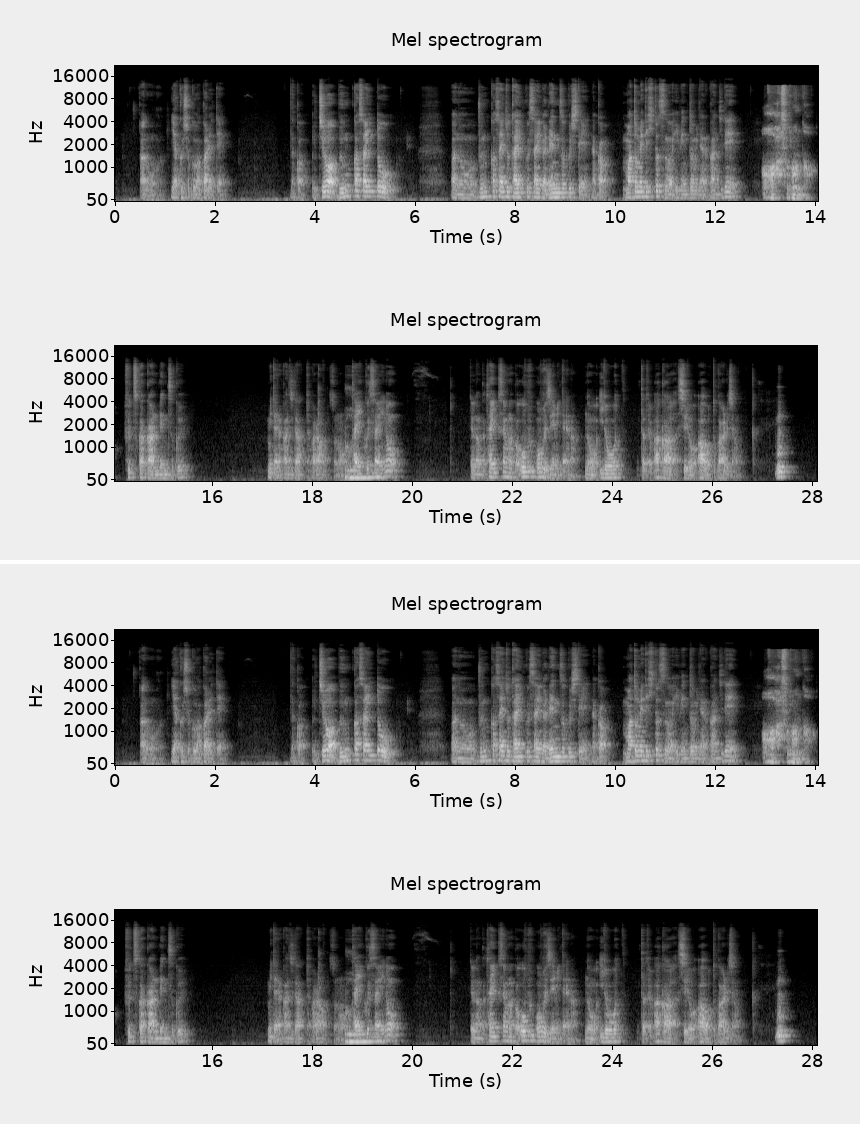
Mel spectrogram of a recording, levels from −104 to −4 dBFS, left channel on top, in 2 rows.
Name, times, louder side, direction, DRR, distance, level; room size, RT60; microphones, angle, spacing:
voice 1, 0.5-2.2 3.5-5.6 6.2-6.4 6.7-9.8 10.2-12.4 14.3-15.5 17.1-19.7 21.2-24.1 24.6-26.5, left 1 dB, 20° left, 1 dB, 0.6 m, -33 dB
voice 2, 12.9-14.0 18.7-19.3 27.3-27.4, left 1 dB, 65° left, 1 dB, 0.9 m, -31 dB
2.8 x 2.7 x 3.5 m, 0.39 s
head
